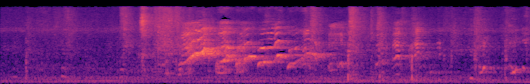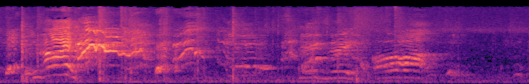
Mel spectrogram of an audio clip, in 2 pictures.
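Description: A toddler and a woman laughing and squealing without clear words, the loudest and highest squeal coming about six seconds in.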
